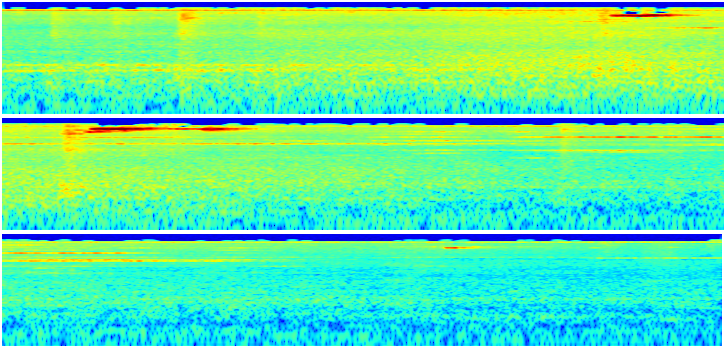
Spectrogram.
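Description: SEPTA Market-Frankford Line el train moving along the platform. The rumble of the cars on the rails swells to its loudest about three to four seconds in and then fades as the train draws away, with thin wheel squeals over it.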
